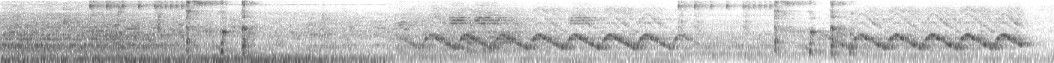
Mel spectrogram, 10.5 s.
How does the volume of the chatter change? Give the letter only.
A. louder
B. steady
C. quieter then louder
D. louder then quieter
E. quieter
E.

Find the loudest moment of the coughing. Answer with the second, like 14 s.
2 s.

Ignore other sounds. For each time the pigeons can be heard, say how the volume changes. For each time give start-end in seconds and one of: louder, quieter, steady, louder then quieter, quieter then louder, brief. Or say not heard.
not heard.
